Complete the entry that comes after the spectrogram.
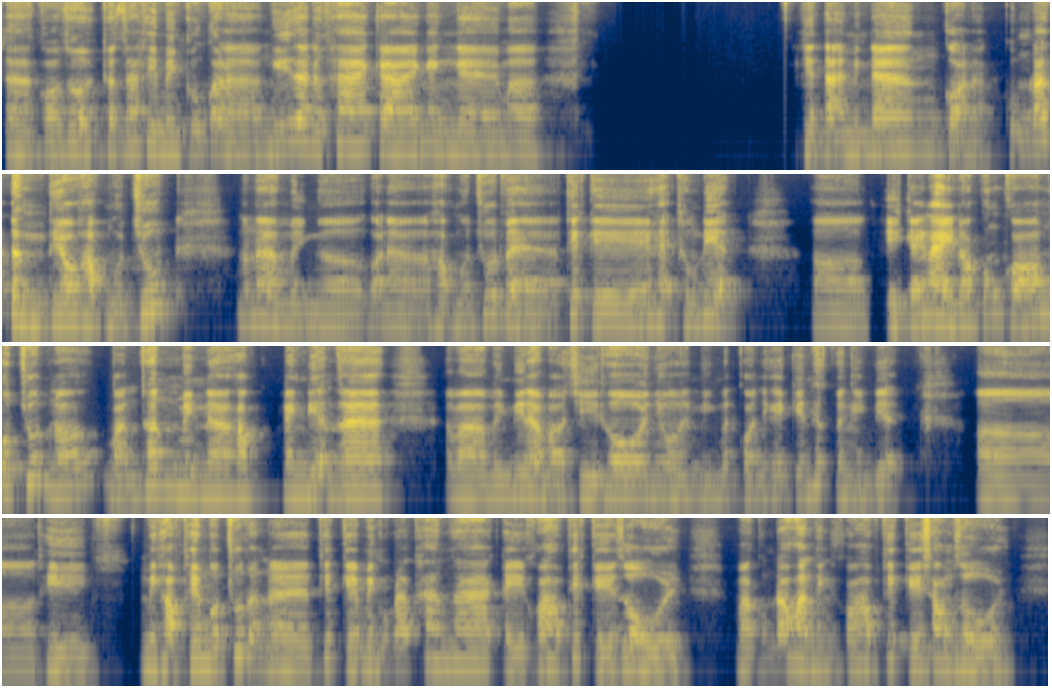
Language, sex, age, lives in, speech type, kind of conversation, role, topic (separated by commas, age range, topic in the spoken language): Vietnamese, male, 25-29, Japan, conversation, advice, user, Tôi nên quyết định đổi nghề như thế nào sau nhiều năm làm công việc hiện tại?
